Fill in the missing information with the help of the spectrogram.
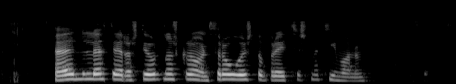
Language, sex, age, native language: Icelandic, female, 30-39, Icelandic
